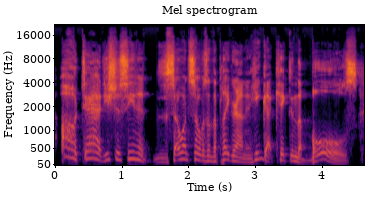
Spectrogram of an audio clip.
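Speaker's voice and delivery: put-on high, eager kid voice, lightly done; imitating young son. Son tells his dad about the playground, excited kid voice. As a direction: gush like an excited boy. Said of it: "he's like".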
